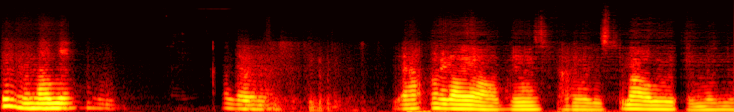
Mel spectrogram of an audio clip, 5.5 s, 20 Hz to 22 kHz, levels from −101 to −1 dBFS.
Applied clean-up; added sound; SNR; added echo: neural mask model DeepFilterNet 3.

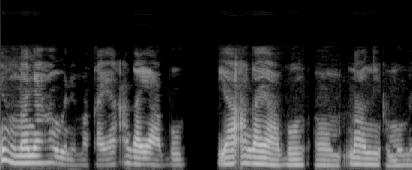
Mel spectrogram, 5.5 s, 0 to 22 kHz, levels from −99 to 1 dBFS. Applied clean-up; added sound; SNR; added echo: none; none; none; none.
